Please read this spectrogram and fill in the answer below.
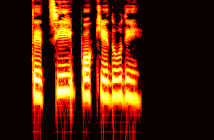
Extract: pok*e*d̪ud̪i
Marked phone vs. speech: correct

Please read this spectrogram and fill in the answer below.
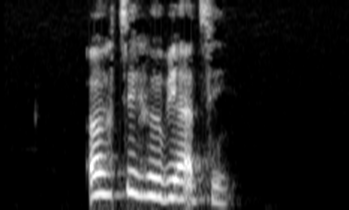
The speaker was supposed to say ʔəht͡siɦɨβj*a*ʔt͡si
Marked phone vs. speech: correct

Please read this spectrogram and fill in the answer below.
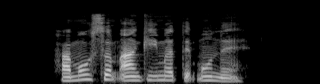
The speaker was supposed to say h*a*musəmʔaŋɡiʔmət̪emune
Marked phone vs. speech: correct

